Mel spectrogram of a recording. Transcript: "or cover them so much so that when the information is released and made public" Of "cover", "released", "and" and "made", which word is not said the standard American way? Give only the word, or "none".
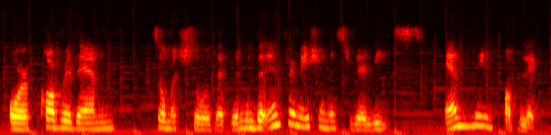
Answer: none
